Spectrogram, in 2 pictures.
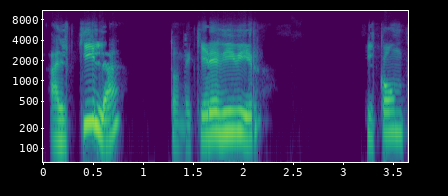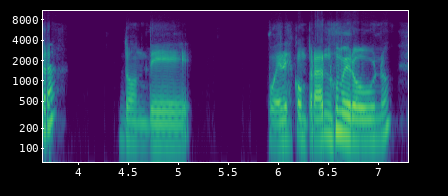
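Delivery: phrase by phrase with long pauses; measured delivery, pausing after each chunk; slow, deliberate. Real, not acted. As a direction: spell out the concept slowly, piece by piece. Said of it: "cuando lo digo así tan despacio".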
